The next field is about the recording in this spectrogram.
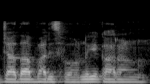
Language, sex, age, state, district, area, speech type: Hindi, male, 30-45, Uttar Pradesh, Prayagraj, rural, spontaneous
